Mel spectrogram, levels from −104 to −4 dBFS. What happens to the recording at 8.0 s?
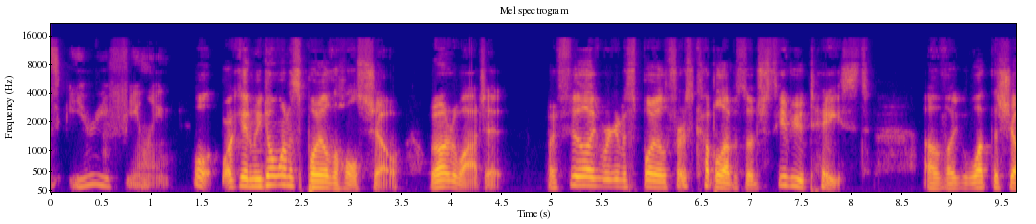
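At 8.0 s the speech carries on cleanly, with no dropout, click, distortion or other fault at that moment.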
